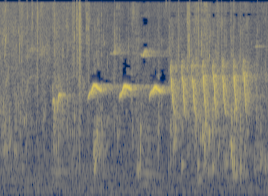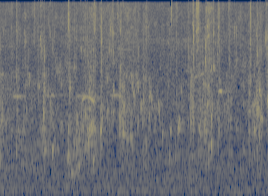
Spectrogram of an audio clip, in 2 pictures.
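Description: A small bird calling: a few short slurred notes, then a fast trill of about ten strokes around two seconds in.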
